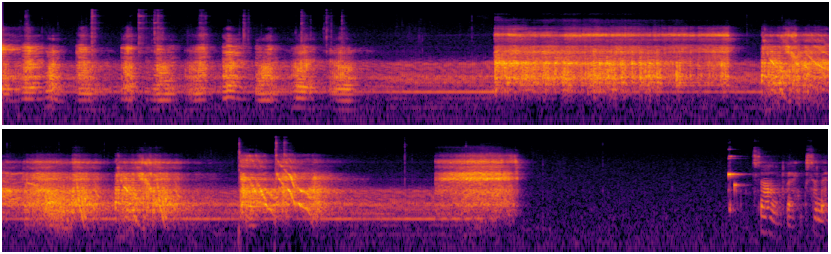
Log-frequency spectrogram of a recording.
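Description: Lightsaber sound font on a replica Luke Skywalker Return of the Jedi saber: a run of short electronic blips gives way to sustained loud humming swells with abrupt cutoffs, then near silence and a final brief burst.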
